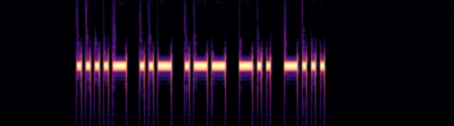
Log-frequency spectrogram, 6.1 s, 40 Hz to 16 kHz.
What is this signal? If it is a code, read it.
Morse code, heard as a keyed tone, about 20 wpm, 700 Hz. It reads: 4UWDB
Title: Five Challenging Letter-Number Combinations 20wpm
